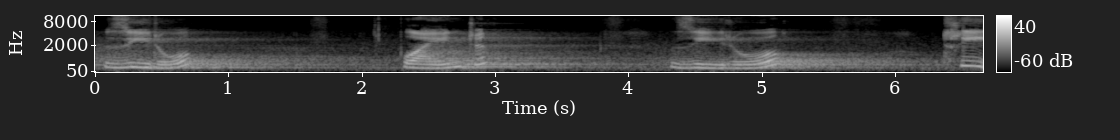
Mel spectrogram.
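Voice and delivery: Zero, point, zero, three each set apart by long pauses; dictating digit by digit. Shown as a demonstration. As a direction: spell it out slowly for writing. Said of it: "जैसे इसको read करोगे ना वैसे ही right करना है". (एक-एक शब्द रुककर लिखवाते हुए)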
